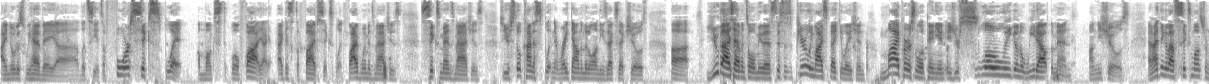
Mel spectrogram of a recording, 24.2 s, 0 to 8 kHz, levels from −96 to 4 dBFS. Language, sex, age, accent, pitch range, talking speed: English, male, 30-49, American, 140-195 Hz, 185 wpm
